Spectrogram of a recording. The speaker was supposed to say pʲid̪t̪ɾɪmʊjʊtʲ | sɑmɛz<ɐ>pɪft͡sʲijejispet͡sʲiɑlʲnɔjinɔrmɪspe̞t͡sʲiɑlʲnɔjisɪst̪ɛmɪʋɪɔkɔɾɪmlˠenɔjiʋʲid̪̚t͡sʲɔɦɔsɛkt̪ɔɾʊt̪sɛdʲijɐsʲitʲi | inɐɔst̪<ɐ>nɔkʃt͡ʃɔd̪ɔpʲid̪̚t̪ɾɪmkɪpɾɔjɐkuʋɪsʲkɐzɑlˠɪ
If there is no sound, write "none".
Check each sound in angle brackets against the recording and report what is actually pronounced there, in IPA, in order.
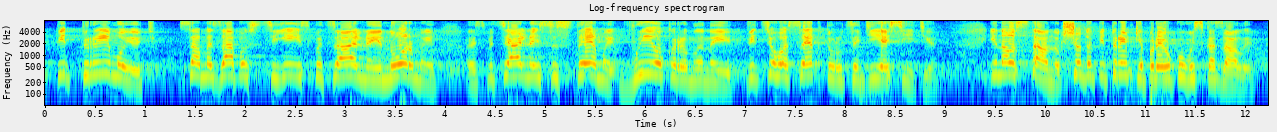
ɑ, ɑ

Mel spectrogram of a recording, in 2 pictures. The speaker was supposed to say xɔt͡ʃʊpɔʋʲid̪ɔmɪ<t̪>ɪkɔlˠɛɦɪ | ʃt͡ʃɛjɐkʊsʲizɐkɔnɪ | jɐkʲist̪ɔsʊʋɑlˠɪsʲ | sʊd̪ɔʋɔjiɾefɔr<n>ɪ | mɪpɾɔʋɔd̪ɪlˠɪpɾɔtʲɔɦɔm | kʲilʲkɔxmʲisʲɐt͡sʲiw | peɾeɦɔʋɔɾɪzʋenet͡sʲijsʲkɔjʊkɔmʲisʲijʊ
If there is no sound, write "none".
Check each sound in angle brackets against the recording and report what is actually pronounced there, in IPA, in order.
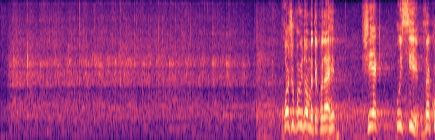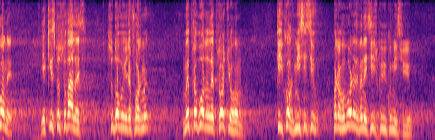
t̪, m

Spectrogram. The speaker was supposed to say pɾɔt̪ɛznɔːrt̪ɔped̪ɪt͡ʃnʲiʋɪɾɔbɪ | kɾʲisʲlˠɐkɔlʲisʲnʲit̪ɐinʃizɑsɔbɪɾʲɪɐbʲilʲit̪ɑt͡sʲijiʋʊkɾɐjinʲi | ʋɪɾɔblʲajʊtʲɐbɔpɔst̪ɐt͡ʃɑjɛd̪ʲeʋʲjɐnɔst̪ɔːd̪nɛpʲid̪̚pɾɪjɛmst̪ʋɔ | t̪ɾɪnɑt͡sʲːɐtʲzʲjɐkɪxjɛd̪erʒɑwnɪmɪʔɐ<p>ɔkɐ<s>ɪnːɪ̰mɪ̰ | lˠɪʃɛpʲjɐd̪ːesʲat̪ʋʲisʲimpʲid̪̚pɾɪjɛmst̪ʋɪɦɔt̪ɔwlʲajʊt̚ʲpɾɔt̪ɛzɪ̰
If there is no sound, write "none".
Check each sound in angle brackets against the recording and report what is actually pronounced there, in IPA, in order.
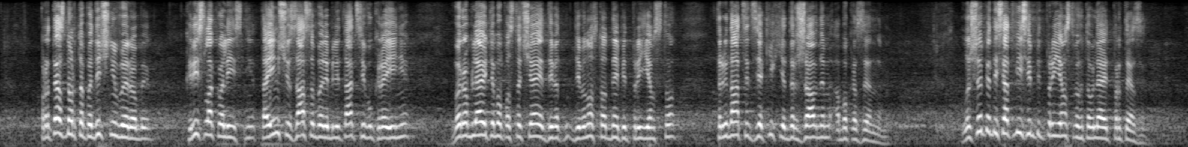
b, z

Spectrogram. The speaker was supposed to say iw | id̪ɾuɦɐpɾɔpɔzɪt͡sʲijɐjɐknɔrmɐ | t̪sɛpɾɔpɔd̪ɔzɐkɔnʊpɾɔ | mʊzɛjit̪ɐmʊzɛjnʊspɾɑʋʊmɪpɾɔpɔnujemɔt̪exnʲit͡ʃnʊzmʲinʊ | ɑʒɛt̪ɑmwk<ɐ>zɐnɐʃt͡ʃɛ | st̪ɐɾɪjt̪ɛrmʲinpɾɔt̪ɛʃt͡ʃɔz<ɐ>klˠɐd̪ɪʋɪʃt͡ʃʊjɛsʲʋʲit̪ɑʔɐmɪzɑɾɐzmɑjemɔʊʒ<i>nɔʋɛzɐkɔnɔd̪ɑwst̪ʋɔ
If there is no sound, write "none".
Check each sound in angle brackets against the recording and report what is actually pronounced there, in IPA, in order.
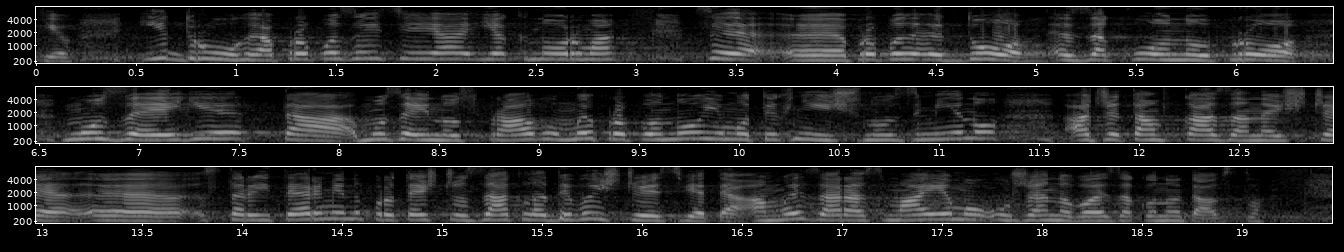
ɑ, ɑ, ɛ

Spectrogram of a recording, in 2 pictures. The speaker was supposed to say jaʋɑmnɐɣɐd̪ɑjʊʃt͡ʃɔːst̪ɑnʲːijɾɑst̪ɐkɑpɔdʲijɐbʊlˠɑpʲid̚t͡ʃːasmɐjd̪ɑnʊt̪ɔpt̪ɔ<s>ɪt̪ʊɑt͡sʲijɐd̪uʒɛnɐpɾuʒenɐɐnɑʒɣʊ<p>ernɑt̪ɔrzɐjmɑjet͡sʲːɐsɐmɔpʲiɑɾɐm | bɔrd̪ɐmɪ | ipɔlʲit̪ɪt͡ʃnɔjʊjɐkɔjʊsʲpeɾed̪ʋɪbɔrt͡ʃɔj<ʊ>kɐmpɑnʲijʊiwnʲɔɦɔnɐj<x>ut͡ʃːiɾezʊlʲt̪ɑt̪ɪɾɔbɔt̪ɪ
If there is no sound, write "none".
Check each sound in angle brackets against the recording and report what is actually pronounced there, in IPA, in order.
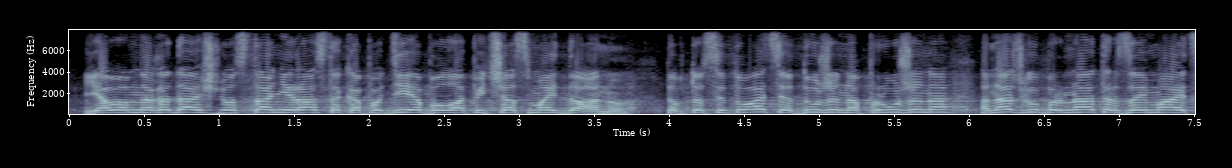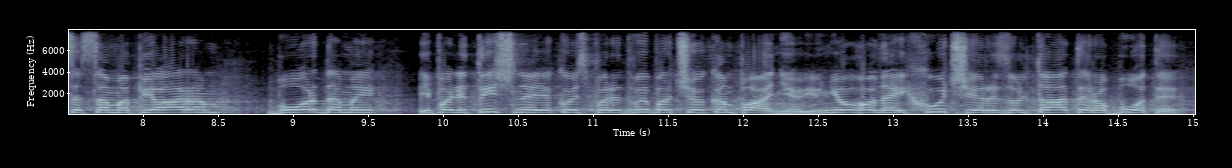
s, b, ʊ, x

